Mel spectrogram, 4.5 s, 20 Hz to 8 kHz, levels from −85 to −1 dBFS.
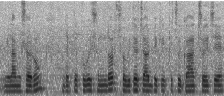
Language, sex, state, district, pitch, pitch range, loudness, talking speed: Bengali, male, Tripura, Unakoti, 130 Hz, 125-135 Hz, -17 LUFS, 135 wpm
